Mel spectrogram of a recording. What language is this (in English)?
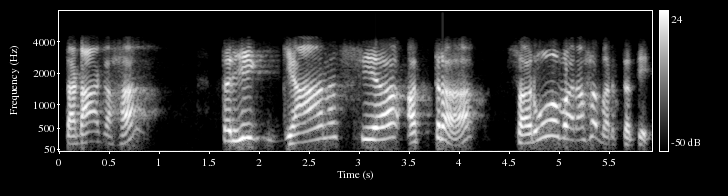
Sanskrit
